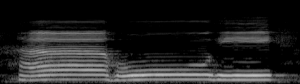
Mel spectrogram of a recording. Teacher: یہ ہا حلق والا نہیں بلکہ سینے سے ادا کیا جائے گا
